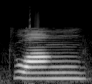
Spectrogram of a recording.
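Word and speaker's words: zhuang: 여기다가 우왕을 붙여서 주왕이라고 하시면 돼요. 주왕.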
